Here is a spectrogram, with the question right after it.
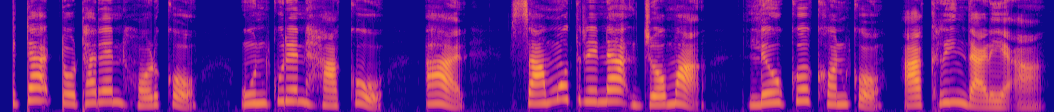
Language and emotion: Santali, neutral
